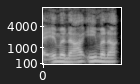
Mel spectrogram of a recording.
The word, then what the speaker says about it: Imanaga: Uh, how do I say Ima, Imanaga? um, I'll give it to you. – Yeah, Imanaga, Imanaga, I believe is how you say it.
